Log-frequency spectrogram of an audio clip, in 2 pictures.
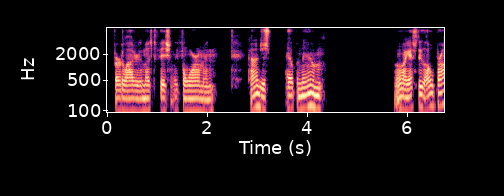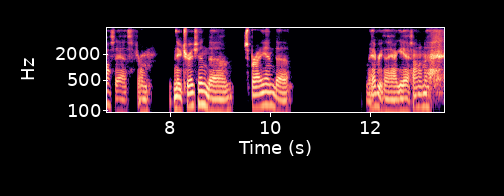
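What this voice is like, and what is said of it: Non-Northern, Southern US accent. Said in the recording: “I sense that you do not have a Western Illinois accent ... Everybody can kind of tell I'm not from Illinois or anywhere from the north”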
